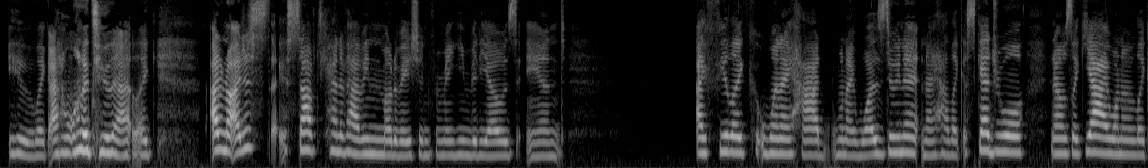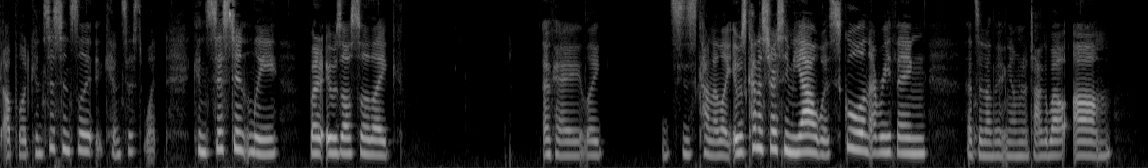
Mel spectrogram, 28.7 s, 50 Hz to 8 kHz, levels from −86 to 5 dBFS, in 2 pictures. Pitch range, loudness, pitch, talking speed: 210-250 Hz, -32 LUFS, 230 Hz, 180 wpm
